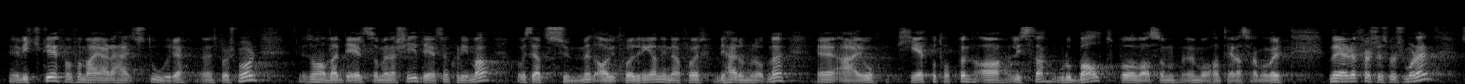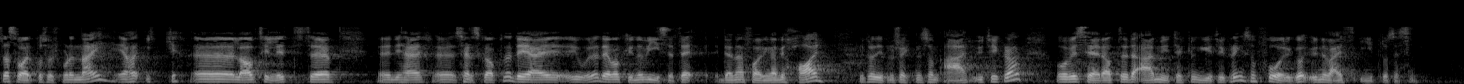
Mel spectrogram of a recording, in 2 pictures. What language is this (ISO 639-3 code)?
nob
